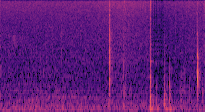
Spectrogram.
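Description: A man drinks beer from a glass boot over a steady low hum. A loud sharp knock and a few clicks come about three seconds in, with a fainter click before and after.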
